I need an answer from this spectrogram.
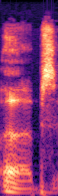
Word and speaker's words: herbs: I mean, herbs or herbs, as it's pronounced over here.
